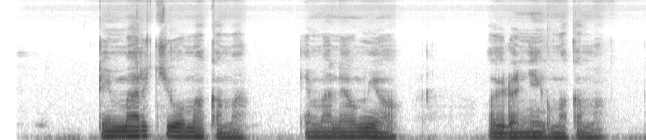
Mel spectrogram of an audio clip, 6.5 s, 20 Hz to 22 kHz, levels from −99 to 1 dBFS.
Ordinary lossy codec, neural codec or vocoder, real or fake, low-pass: none; none; real; none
